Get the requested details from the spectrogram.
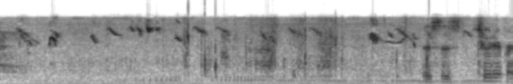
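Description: Chickens chirp and cheep in short high calls close by.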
